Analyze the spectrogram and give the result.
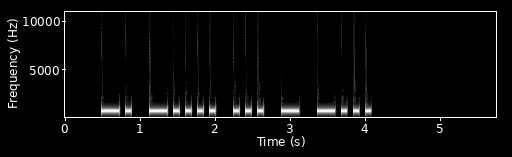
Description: Morse code, heard as a keyed tone, about 15 wpm, 700 Hz. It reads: N6STB
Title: USA Call Signs - 5 Characters - Repeated 2x - 15wpm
